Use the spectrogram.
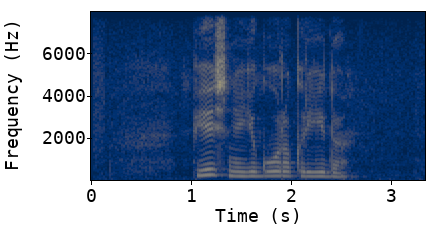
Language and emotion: Russian, sad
